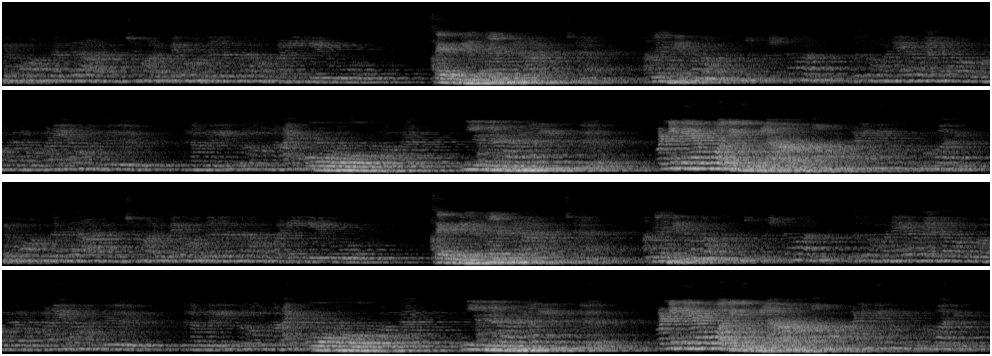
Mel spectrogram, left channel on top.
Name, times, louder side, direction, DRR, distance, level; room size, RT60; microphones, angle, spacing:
voice 1, 0.0-3.6 4.3-5.9 6.4-11.3 11.7-14.1 14.6-15.9 18.0-19.5, equal, 45° right, -9 dB, 0.9 m, -38 dB
voice 2, 4.3-5.1 6.5-6.7 12.9-13.6 14.4-15.2 16.4-18.0, equal, 10° left, -12 dB, 1.0 m, -26 dB
4.9 x 2.0 x 2.4 m, 2.3 s
head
